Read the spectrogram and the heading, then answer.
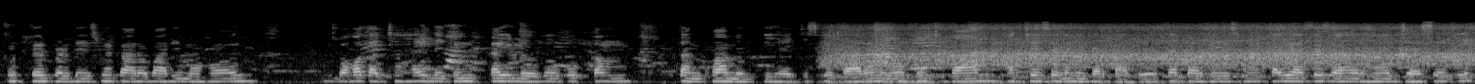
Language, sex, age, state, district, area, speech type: Urdu, male, 18-30, Uttar Pradesh, Gautam Buddha Nagar, urban, spontaneous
